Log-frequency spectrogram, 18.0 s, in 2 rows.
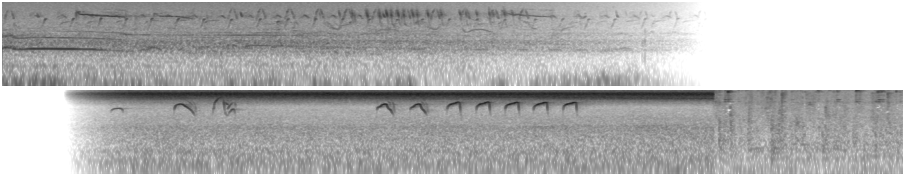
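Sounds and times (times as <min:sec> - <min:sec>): steady high-pitched buzz: 0:09.8 - 0:16.2
bird chirping: 0:10.0 - 0:16.2.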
